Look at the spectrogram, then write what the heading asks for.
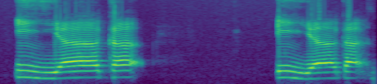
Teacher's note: tasydid itu ada hentakan di situ, karena sebenarnya tasydid ini 2 huruf ya, 2 huruf, yang satu berharokat, yang satu sukun.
